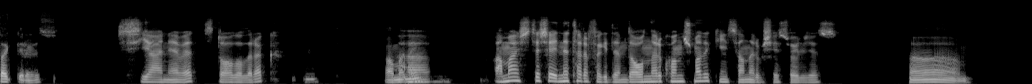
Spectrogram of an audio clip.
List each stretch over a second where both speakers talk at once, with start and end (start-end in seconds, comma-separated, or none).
none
